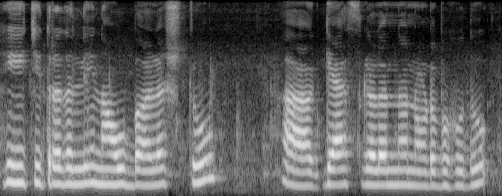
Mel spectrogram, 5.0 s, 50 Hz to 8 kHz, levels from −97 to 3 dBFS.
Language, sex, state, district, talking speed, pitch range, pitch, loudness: Kannada, female, Karnataka, Koppal, 95 wpm, 225-250 Hz, 230 Hz, -15 LUFS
